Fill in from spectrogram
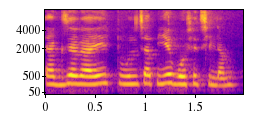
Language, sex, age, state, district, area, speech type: Bengali, female, 18-30, West Bengal, Uttar Dinajpur, urban, spontaneous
